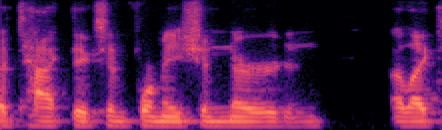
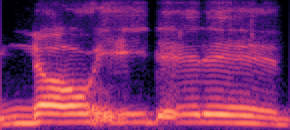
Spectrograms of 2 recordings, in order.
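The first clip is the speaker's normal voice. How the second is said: very high, shrill, loud disbelieving scream; 9 semitones higher, 5 dB louder than usual. Retelling watching a stoppage-time goal while live recording: imitating their own screaming. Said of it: "we were all just screaming".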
